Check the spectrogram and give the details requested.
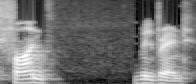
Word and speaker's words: von Willebrand: absolutely very interesting so B is pronounced as F so it is font will Brent very interesting and foreign will brand or von Willebrand as I'm saying he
